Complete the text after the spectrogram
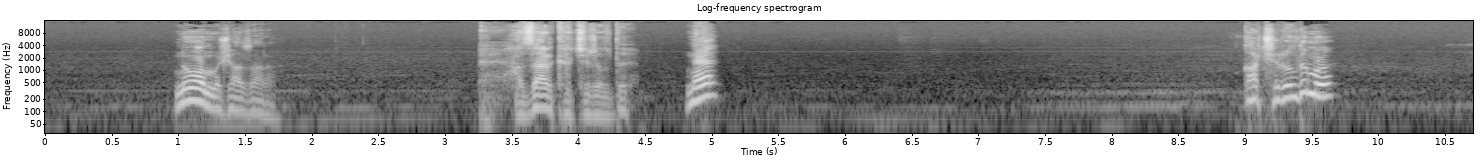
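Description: A middle-aged man speaks tensely in short bursts, close by.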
